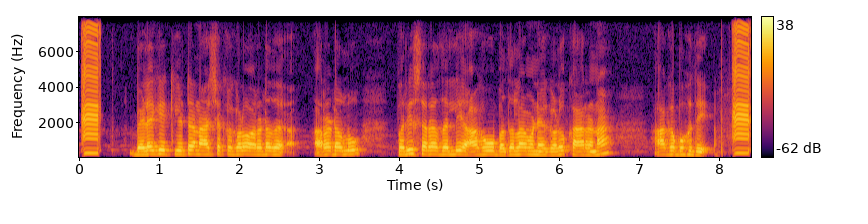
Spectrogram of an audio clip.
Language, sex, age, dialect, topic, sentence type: Kannada, female, 18-24, Central, agriculture, question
